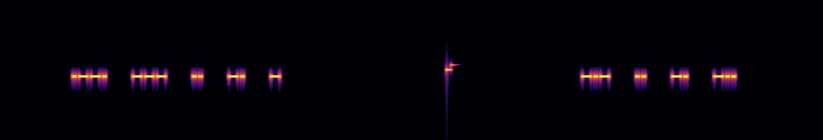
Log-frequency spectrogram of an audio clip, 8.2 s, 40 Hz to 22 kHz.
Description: Morse code, heard as a keyed tone, about 39 wpm, spaced as for 22 wpm, 700 Hz. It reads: POINT KIND
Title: 3x Character Spacing - Top 300 Words - 40wpm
